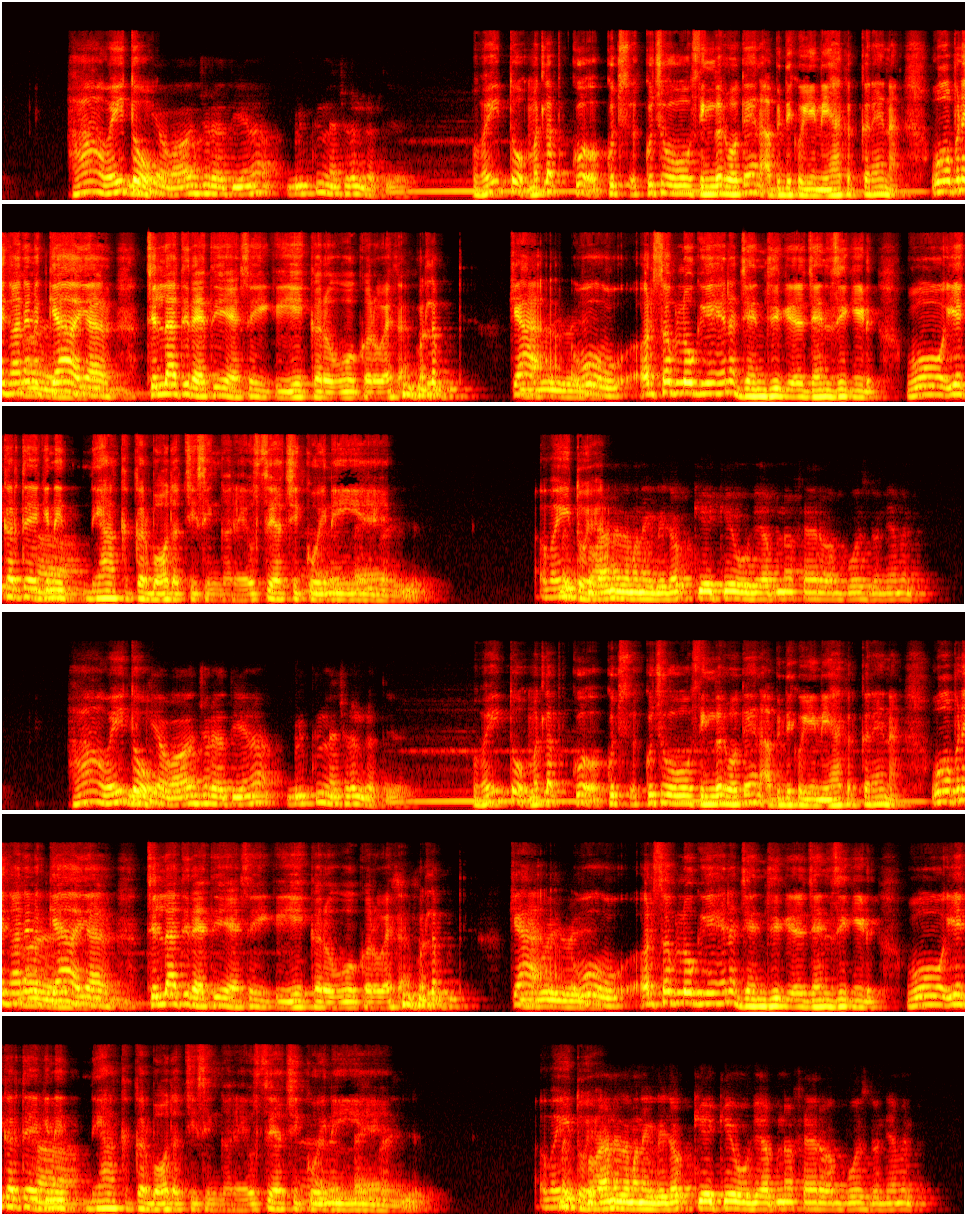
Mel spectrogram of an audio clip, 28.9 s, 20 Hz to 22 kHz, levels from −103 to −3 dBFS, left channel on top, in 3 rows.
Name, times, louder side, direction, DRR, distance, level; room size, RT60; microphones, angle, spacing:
voice 1, 0.7-1.6 4.7-14.0 14.7-15.1 15.3-23.1 24.6-25.3, left 2 dB, 45° left, 1.1 m, -29 dB
voice 2, 1.3-4.0 9.8-10.8 13.6-14.2 14.8-15.6 19.5-20.0 22.2-23.5 24.8-28.4, right 1 dB, 60° right, 2.2 m, -30 dB
sound 1, 4.0-6.0 6.7-9.3 9.9-12.2, right 1 dB, 35° right, 2.2 m, -44 dB
26.0 x 19.5 x 2.8 m
head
